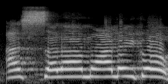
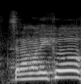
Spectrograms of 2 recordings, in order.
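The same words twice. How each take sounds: First: Slow drawn greeting. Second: Clipped quick greeting. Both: Shown as a demonstration. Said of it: "Perhatikan, jawaban itu akan mirip sama pertanyaan".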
